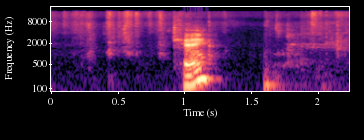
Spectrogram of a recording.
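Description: A deck of tarot cards being handled and shuffled: soft, faint rustling and flicking of card against card, with a spoken word about a second in.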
